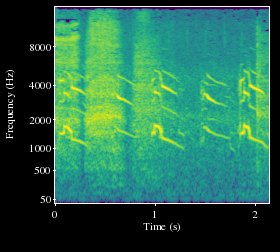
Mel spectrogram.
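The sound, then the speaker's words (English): A seagull squawks several times in quick succession, harsh, piercing calls, fairly loud, with no one talking. “Running so fast I didn't see you there, Seagull.”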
